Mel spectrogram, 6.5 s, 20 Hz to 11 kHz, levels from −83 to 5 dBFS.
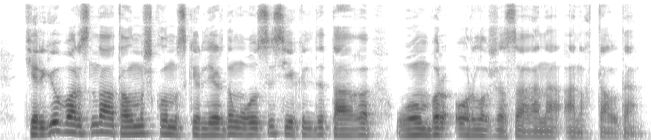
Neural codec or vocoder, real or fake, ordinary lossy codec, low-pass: none; real; none; 9.9 kHz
